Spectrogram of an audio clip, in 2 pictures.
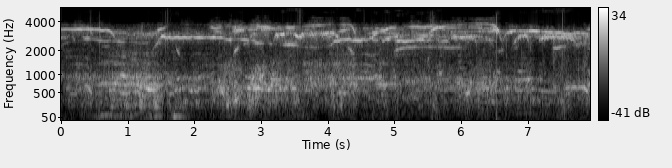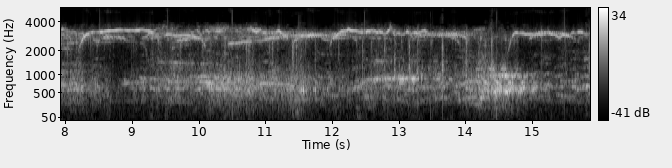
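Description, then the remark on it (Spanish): A large street demonstration crowd outside chants and shouts in a steady, unbroken roar of many voices, with shrill whistle-like tones cutting through. It is heard live through a telephone, so the sound is thin and muffled. “A través del teléfono, que escuchéis el sonido en directo de la manifestación.”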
